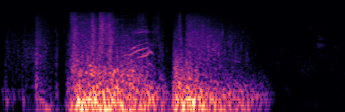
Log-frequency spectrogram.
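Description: A fiery magic blast roars and crackles.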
